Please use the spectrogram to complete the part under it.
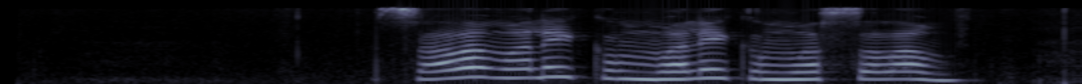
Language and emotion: Russian, positive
